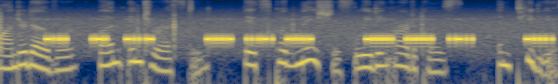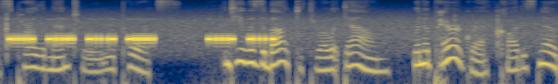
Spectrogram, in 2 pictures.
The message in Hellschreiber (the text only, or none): KIM OJO EST FORME AU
